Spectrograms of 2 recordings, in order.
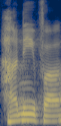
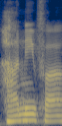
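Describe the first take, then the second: Both takes have the same delivery.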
